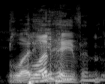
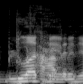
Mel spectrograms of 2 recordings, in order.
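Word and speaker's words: Blüdhaven: What is it like, Bloodhaven? – Yeah, the city.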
